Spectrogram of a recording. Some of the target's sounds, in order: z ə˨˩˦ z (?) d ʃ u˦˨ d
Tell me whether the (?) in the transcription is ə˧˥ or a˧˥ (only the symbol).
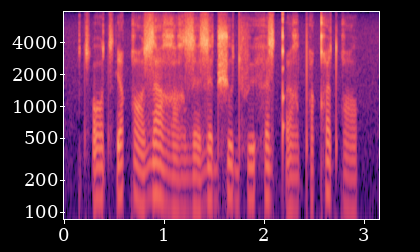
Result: ə˧˥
